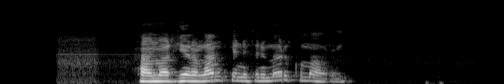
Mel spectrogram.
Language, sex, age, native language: Icelandic, male, 40-49, Icelandic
